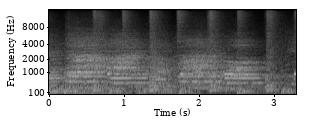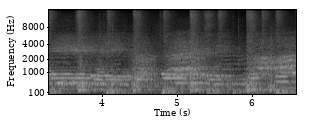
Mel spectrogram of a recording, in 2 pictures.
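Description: A large choir of young children singing together over a musical backing with a steady beat.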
